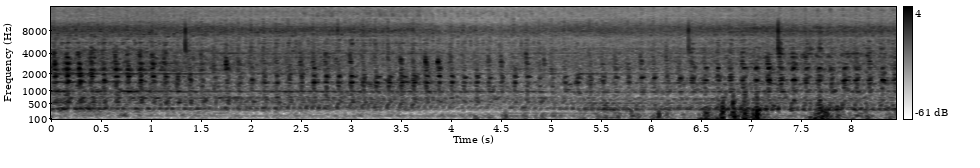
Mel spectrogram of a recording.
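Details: Lada Kalina 2 with automatic transmission, 6800 km: quiet idle with a steady light ticking knock in time with the engine, louder toward the end; engine knock, source unknown.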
